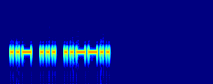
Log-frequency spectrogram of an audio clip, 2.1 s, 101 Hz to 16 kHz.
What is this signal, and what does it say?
Morse code, heard as a keyed tone, about 37 wpm, 700 Hz. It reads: US?
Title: Sentences from Top 1000 Words - Review Part 4 - 40wpm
